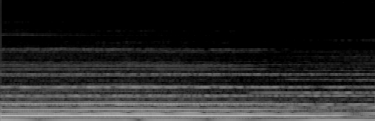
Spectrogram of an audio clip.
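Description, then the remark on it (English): A single long, steady chanted mantra syllable, "Hum" (the throat chakra mantra), held as a low humming drone for several seconds, loud, with no other voices, softening slightly toward the end. “And as you speak this chakra mantra, it begins to clear your throat energy.”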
